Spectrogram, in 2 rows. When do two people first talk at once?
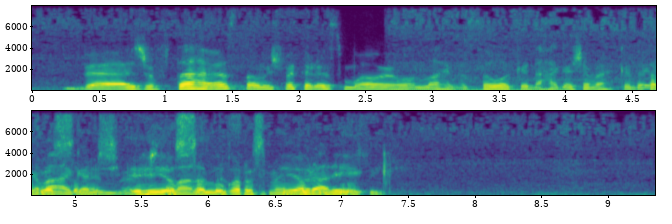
4.6 s

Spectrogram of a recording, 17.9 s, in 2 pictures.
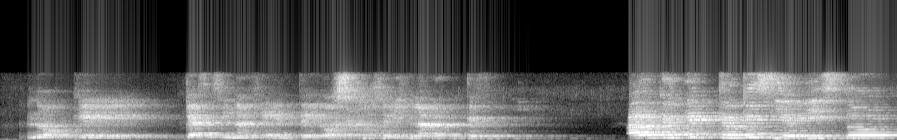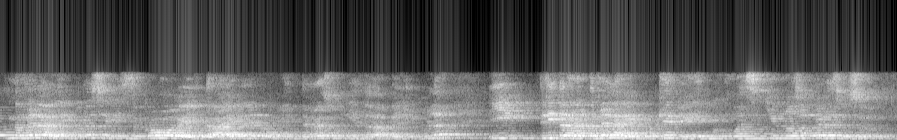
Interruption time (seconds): none

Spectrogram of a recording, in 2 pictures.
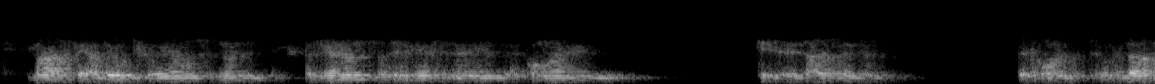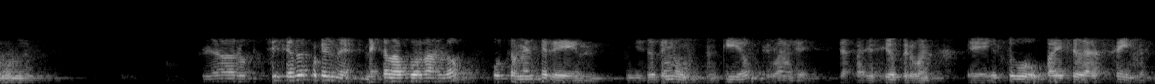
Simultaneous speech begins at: none

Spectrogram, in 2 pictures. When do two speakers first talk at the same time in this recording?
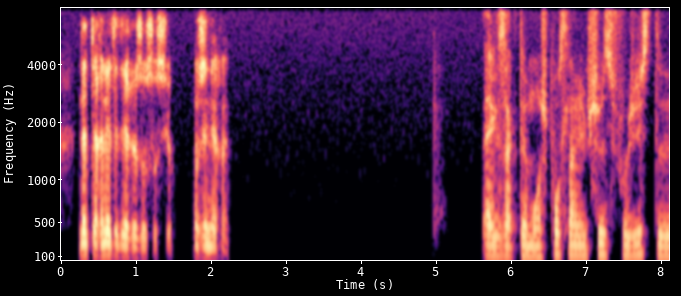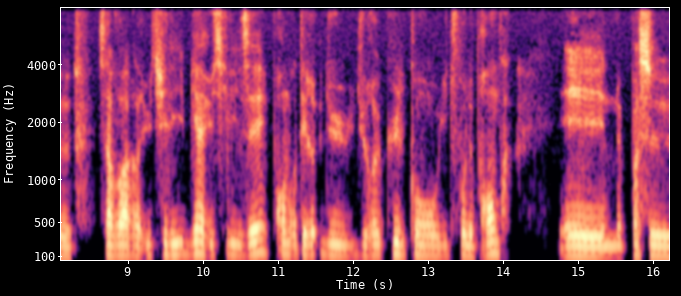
none

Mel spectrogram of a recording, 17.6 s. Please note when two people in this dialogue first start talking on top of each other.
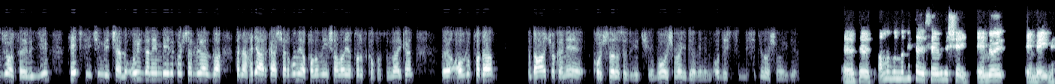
none

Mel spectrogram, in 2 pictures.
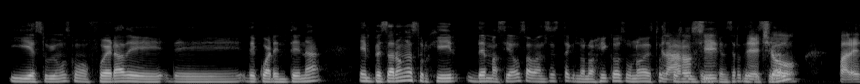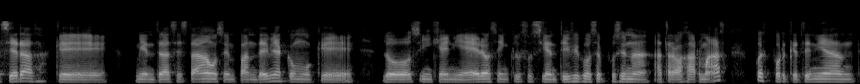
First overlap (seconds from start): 6.6 s

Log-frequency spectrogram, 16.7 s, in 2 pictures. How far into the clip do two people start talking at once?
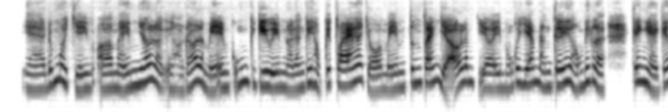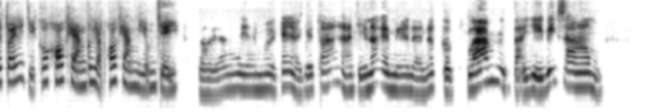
none

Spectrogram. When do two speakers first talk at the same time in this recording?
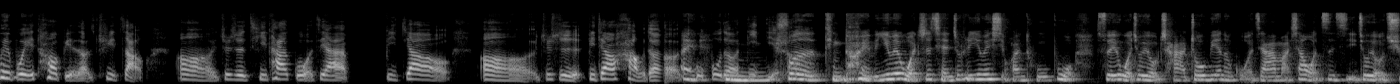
6.8 s

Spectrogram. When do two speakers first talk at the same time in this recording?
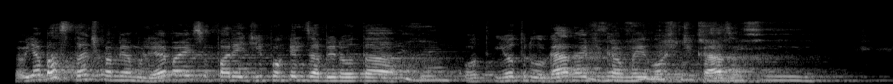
5.8 s

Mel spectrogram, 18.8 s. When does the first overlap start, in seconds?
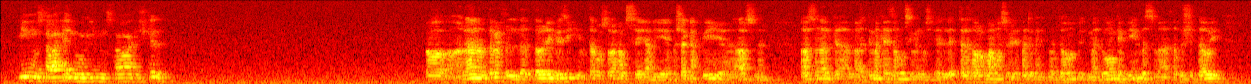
none

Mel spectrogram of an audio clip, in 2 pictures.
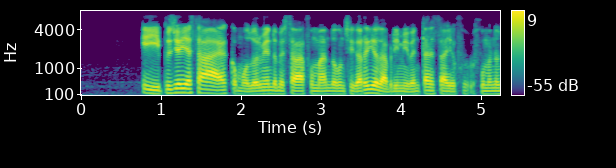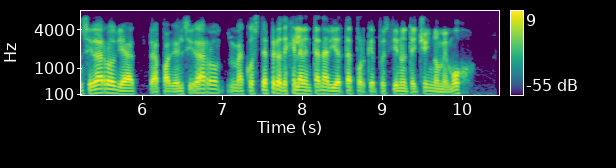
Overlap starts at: none

